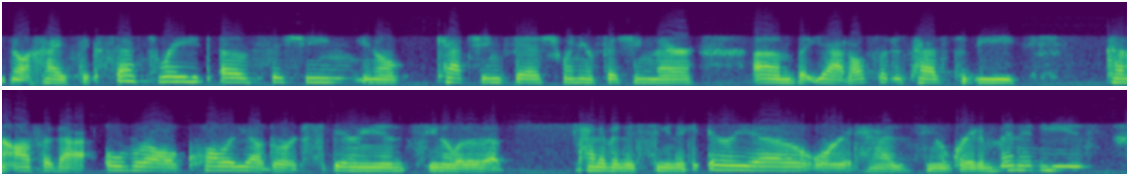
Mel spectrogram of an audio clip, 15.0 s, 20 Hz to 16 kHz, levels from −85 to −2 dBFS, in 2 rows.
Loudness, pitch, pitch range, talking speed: -18 LUFS, 170 Hz, 160-185 Hz, 200 wpm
